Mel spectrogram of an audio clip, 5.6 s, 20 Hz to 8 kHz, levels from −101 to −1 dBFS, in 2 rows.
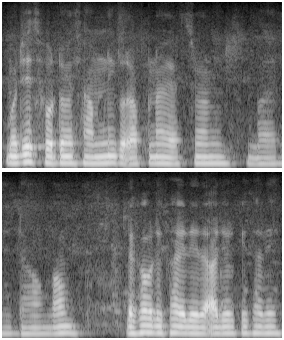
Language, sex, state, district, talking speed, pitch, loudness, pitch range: Hindi, male, Madhya Pradesh, Umaria, 170 wpm, 115 Hz, -19 LUFS, 110-120 Hz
